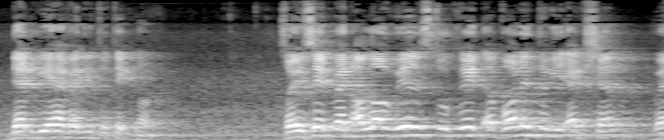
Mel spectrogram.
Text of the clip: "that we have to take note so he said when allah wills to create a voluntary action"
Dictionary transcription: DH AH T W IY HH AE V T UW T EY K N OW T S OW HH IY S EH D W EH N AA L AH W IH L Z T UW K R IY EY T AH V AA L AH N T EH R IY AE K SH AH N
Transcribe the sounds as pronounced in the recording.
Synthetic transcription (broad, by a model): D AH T W IY HH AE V T UW T EY K N OW T S OW HH IY S EH D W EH N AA L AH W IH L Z T UW K R IY EY T AH V AA L AH N T EH R IY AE K SH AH N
